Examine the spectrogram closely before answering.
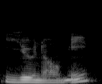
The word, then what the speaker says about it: Unomi: an apache project apache you know me as an open source customer data platform um and yeah the fun thing is that you pronounce it as you know me um and it allows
